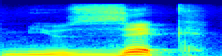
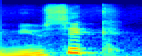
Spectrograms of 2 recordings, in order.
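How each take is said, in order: First: The middle consonant is a voiced z sound. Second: The middle consonant is a voiceless s sound. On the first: The speaker calls it right. "we say music" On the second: The speaker calls it wrong. "we don't say music"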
